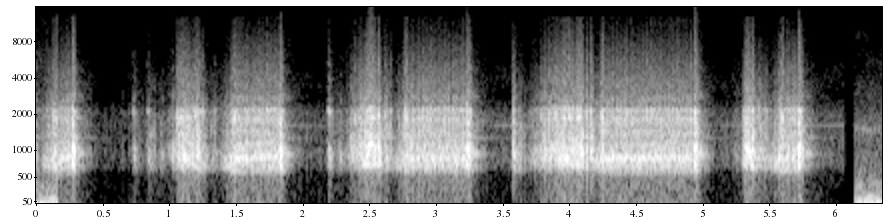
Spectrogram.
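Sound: telephone being dialed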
